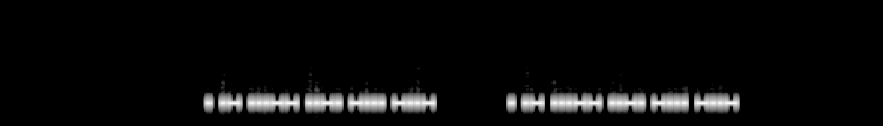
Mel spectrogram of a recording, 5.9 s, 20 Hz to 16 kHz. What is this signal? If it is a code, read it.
Morse code, heard as a keyed tone, about 52 wpm, 700 Hz. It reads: EA3FBX EA3FBX
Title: DXCC-100 Call Signs - 6 Characters - Repeated 2x - 50wpm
